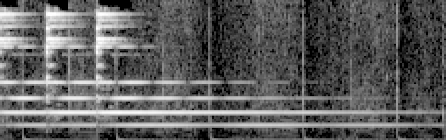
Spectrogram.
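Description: An electronic interval-timer chime rings as a new timed set begins: three quick bright strikes, then a bell-like tone that fades over about two seconds. It sounds over electronic dance music with a steady drum beat.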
